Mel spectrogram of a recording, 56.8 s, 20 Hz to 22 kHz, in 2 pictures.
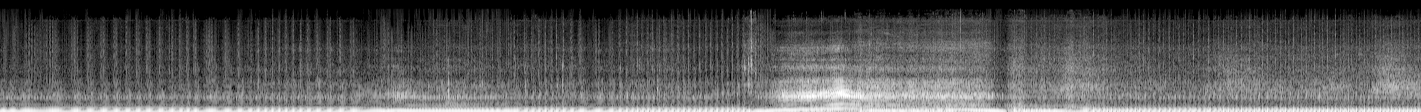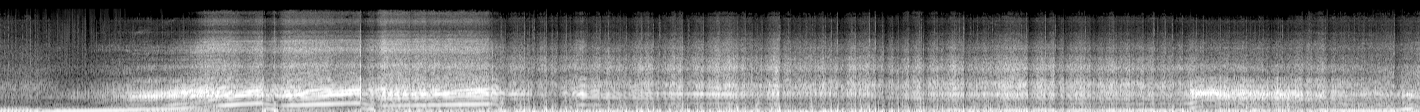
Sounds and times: Crackle: 8.3s - 16.2s, 20.0s - 30.2s.

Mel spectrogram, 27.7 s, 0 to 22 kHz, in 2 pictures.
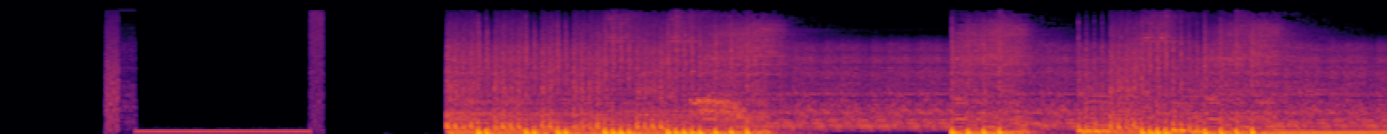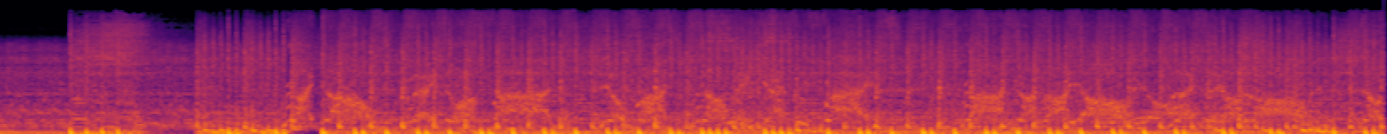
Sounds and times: Drum: 4.5s - 8.0s, 9.6s - 12.9s, 14.6s - 27.7s
Drum kit: 4.5s - 8.3s, 9.6s - 13.2s, 14.6s - 27.7s.

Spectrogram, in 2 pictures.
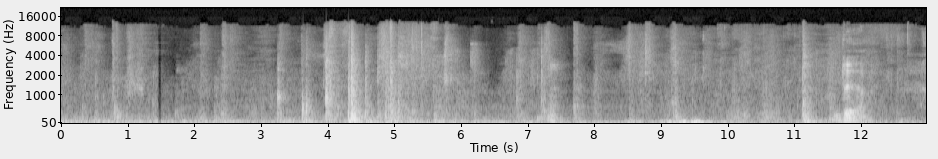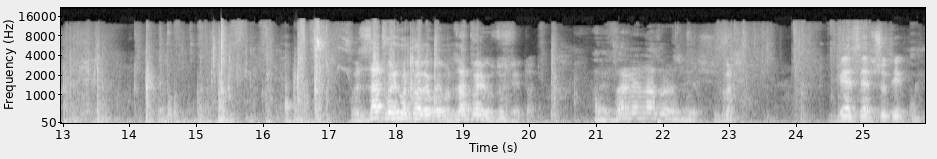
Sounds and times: Speech: 11.5s - 12.2s, 17.3s - 20.2s, 21.0s - 23.3s, 24.5s - 25.9s.

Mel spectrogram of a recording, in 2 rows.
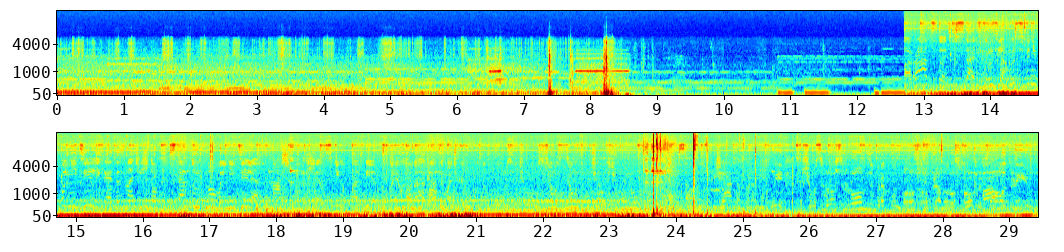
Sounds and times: Speech: 12.7s - 29.4s.

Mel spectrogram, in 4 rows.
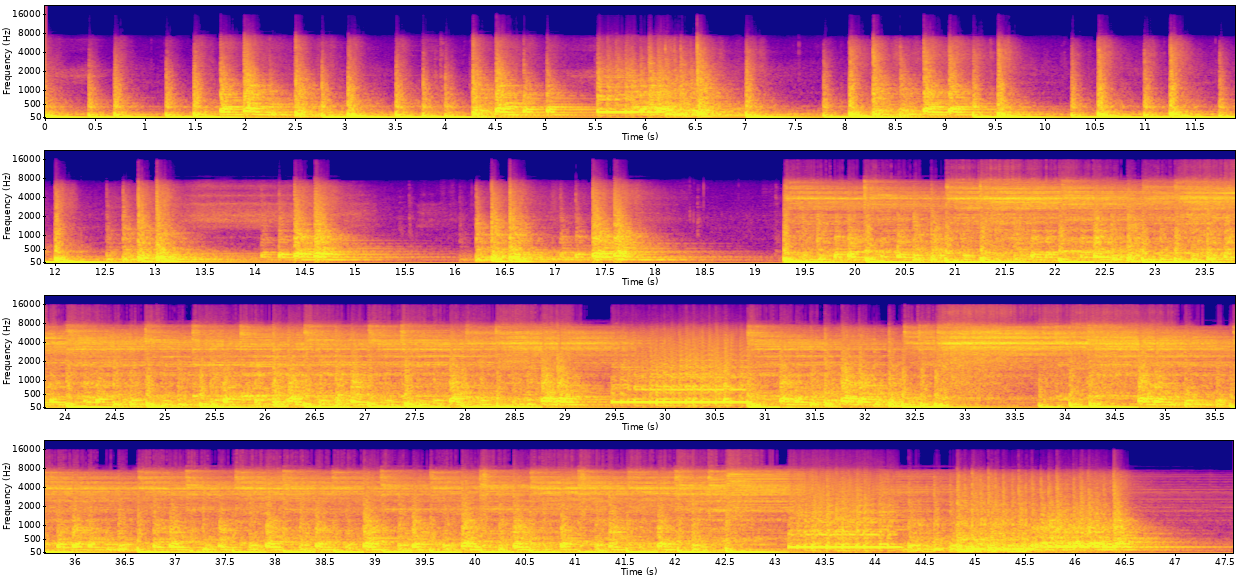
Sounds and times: Drum kit: 0.0s - 18.2s, 19.3s - 47.5s
Cymbal: 7.0s - 15.8s, 19.3s - 47.5s
Snare drum: 19.4s - 46.9s.

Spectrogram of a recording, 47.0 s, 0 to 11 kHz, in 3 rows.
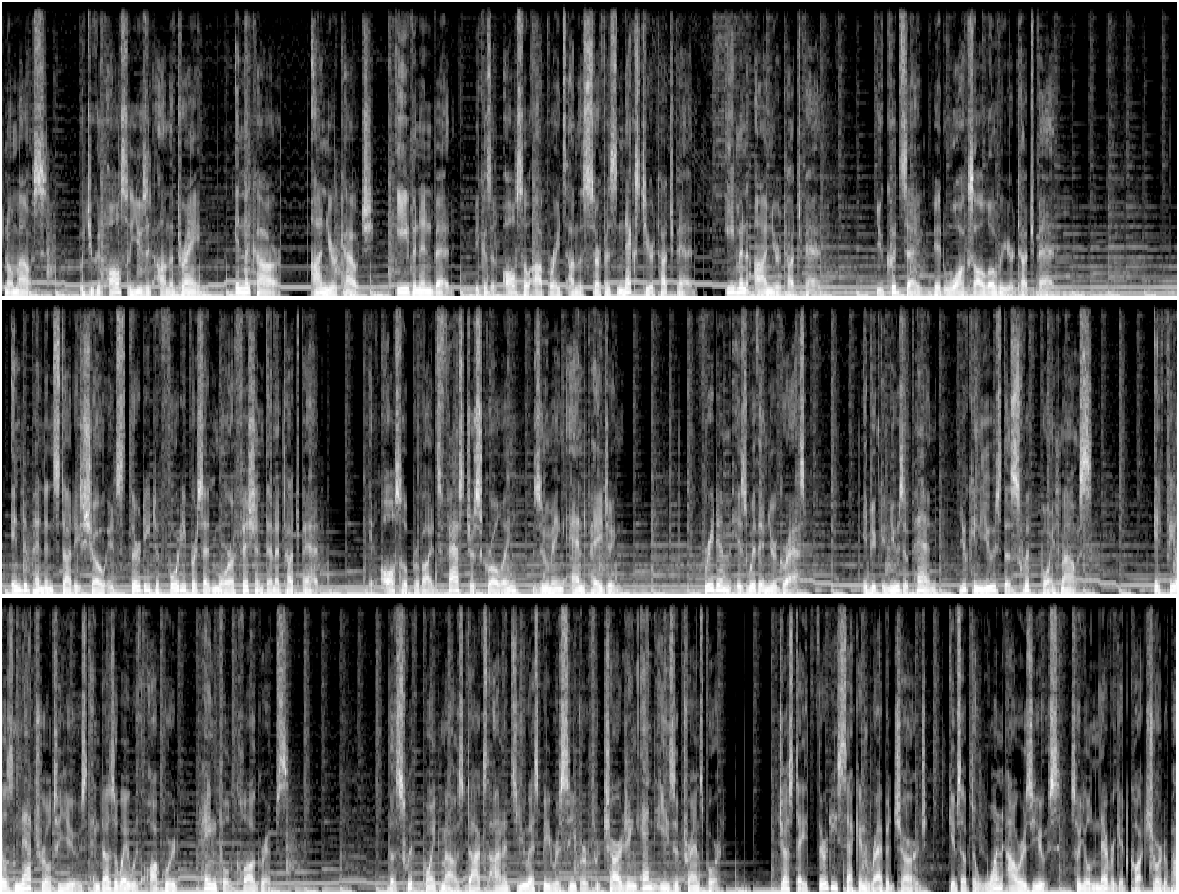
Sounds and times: Speech: 0.0s - 11.0s, 11.6s - 14.1s, 15.7s - 19.9s, 20.6s - 24.0s, 25.0s - 26.4s, 27.1s - 30.2s, 31.0s - 35.2s, 36.4s - 41.0s, 41.7s - 46.9s
Music: 0.0s - 46.9s.

